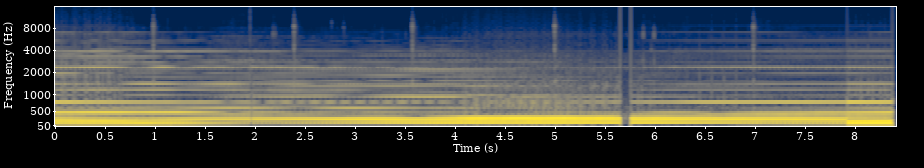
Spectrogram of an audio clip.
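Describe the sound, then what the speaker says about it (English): Ambient synth patch built from Sha# Bang! modules, a sustained harmonic drone with a reverb tail, holding steady and fairly loud throughout with a few faint clicks and one brief dropout. "Now let's add a reverb."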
